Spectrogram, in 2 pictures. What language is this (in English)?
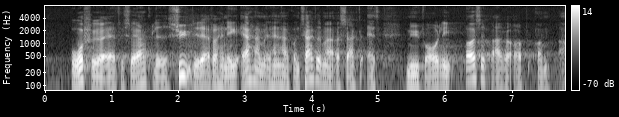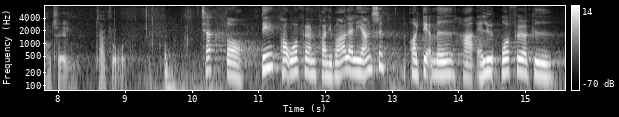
Danish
